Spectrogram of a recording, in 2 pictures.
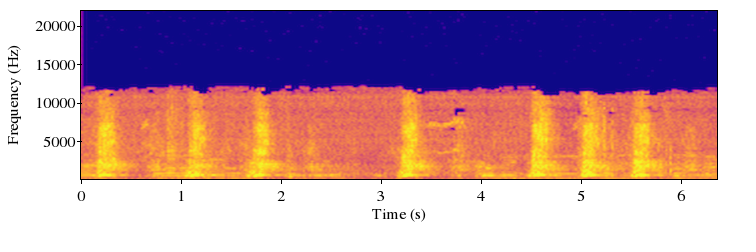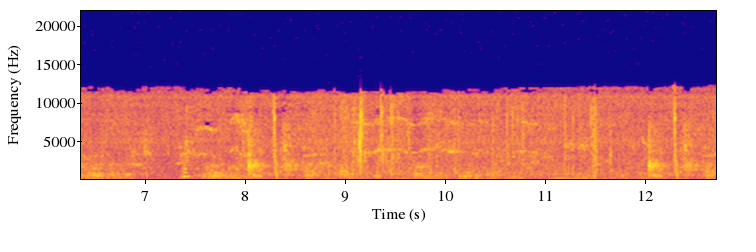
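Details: Belgian Malinois puppies, 7.5 weeks old, playing on a puppy rubble pile on their first visit to a new place; sharp, high yips come in quick bursts over the first six seconds, then softer scuffling, with a person's voice nearby.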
